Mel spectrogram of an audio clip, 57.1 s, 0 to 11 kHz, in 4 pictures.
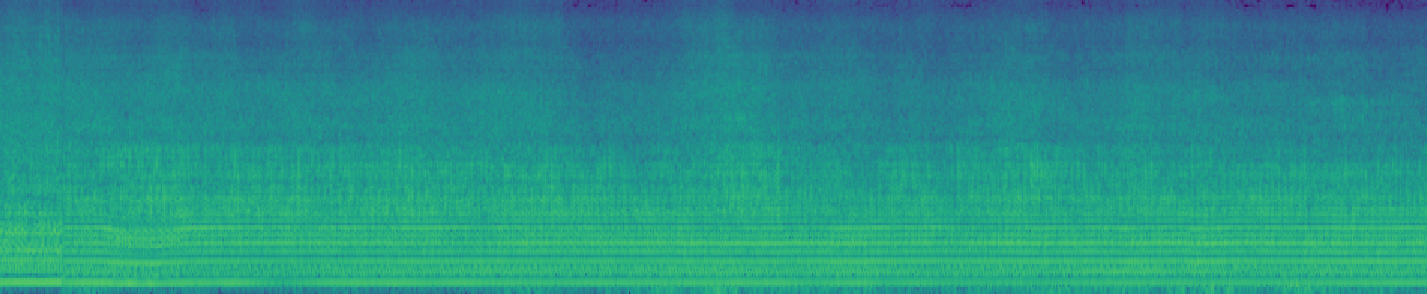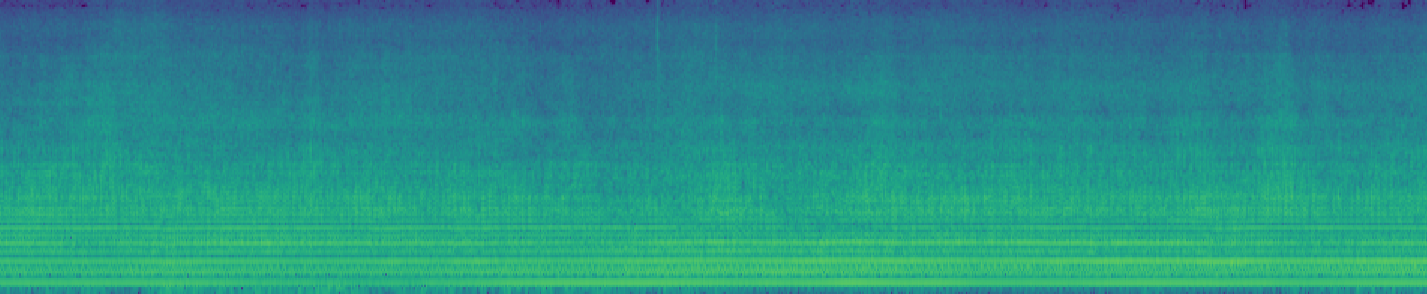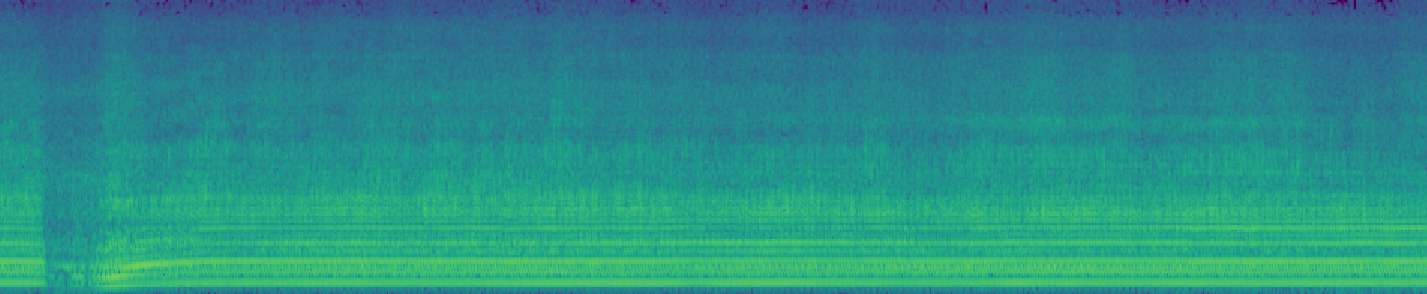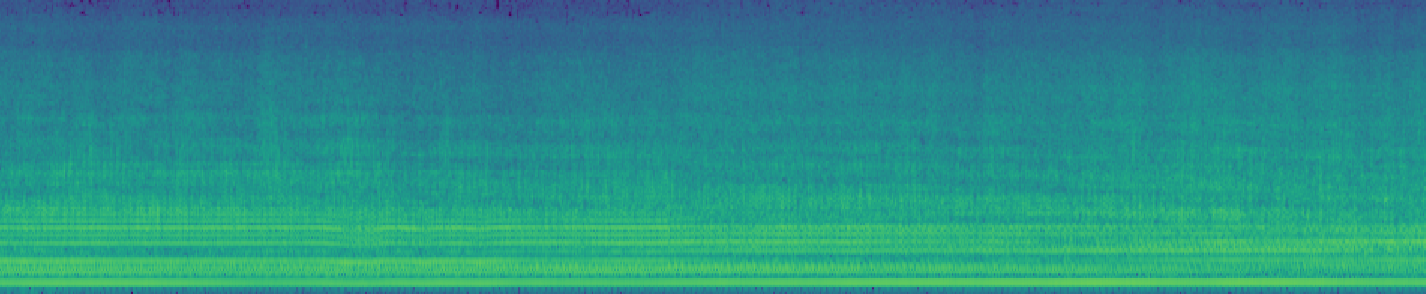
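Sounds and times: heavy diesel engine running: 0.0s - 57.0s.

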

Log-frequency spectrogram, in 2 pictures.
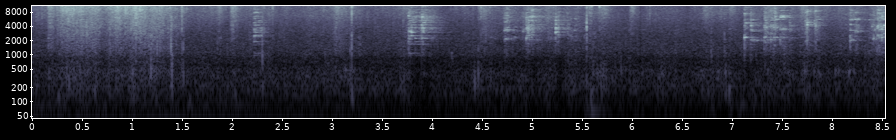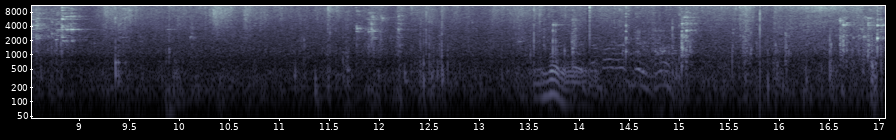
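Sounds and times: rustling leaves and twigs: 0.0s - 17.0s
rubbish clinking and rattling: 3.6s - 5.9s, 6.8s - 10.7s, 11.5s - 12.8s, 13.4s - 17.0s.

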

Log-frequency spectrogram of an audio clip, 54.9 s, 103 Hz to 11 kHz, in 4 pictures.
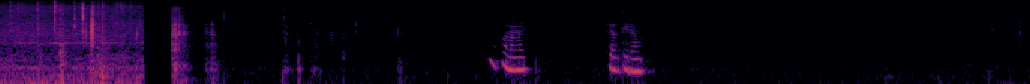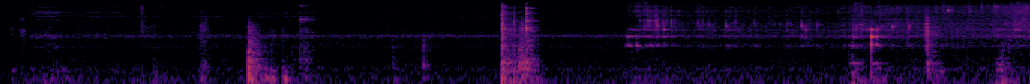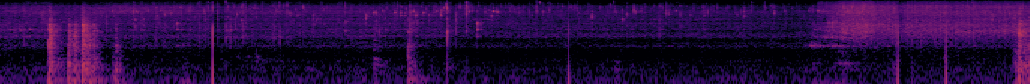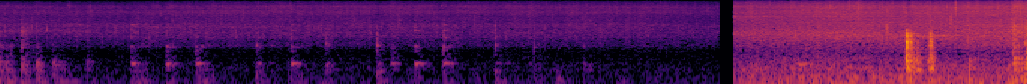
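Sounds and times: onion sizzling in oil: 0.0s - 1.9s, 22.1s - 54.9s.

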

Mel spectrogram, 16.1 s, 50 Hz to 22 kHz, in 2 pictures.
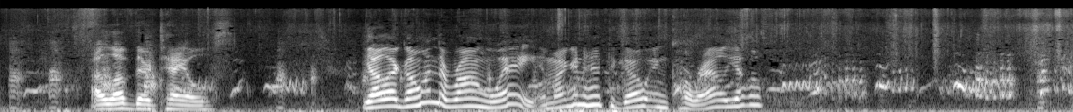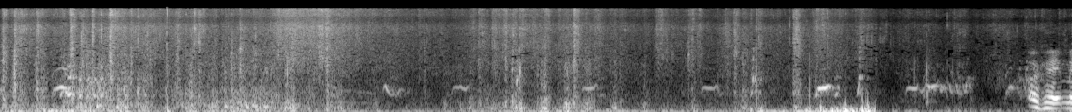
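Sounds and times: turkeys cooing: 0.0s - 16.0s.

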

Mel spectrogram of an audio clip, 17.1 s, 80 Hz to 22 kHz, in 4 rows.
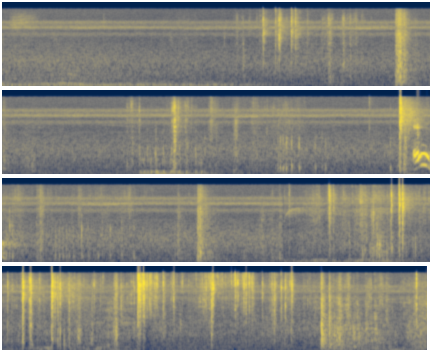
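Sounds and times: dry sticks snapping: 2.4s - 3.5s, 11.4s - 16.0s
sticks clattering in metal fire pit: 11.7s - 17.0s.

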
